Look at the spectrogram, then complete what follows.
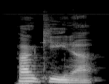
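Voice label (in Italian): "panchina", dialettale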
